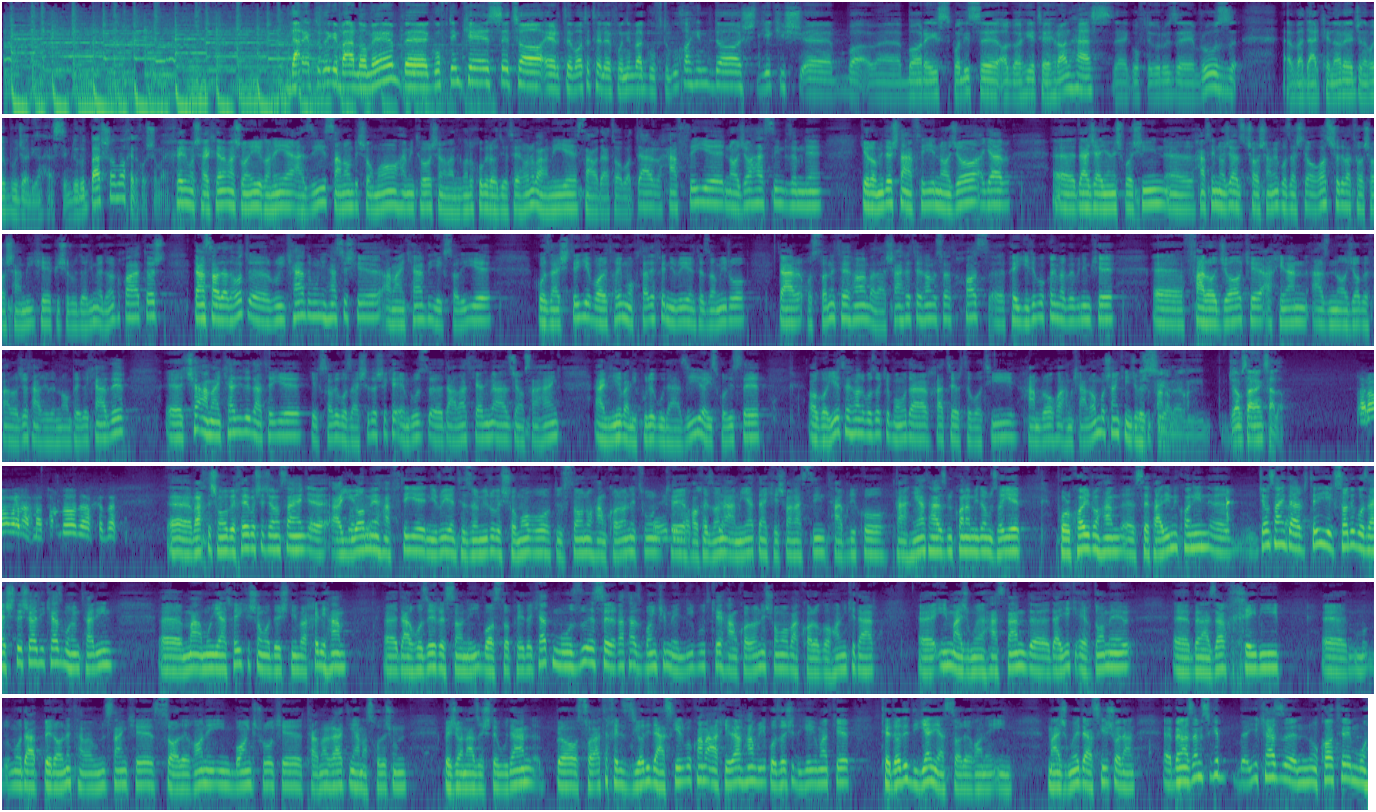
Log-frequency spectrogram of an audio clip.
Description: سرهنگ علی ولی پور گودرزی رئیس پلیس آگاهی تهران بزرگ در گفت‌وگو با سعادت آباد رادیو تهران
